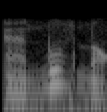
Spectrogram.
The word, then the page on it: mouvement: French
